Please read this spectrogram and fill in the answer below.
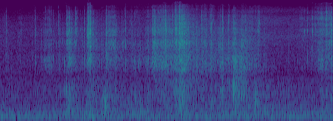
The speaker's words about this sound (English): Pastor Jake loves the sound of pages turning in a Bible. And perhaps we need to record some pages in the Bible for him so he can just listen to it over and over on his phone.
